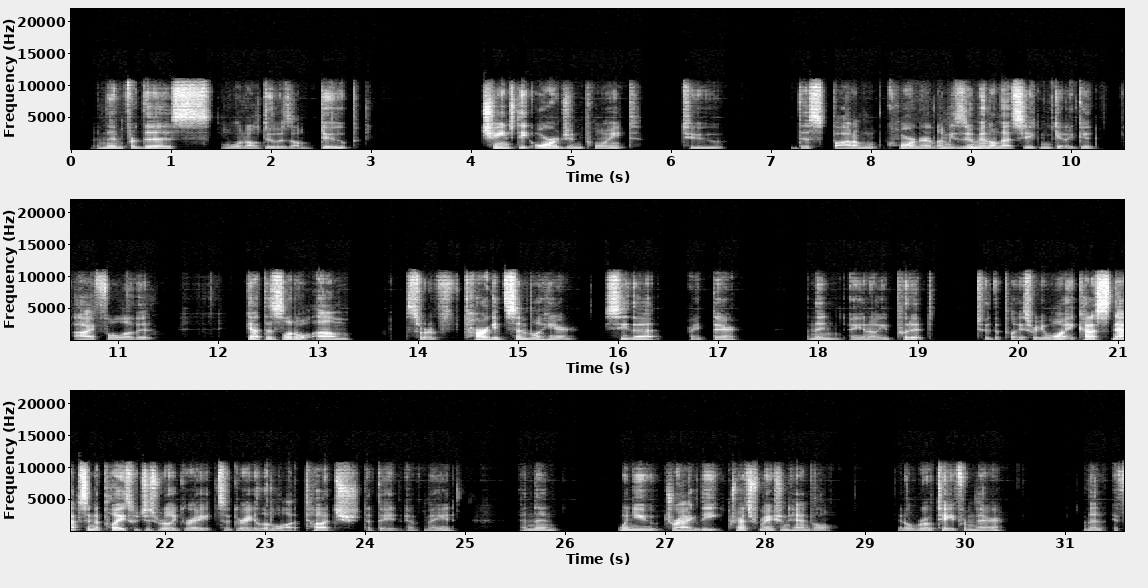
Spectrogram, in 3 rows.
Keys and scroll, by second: 2.4 super+j, 9.4 super+=, 10.7 space.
